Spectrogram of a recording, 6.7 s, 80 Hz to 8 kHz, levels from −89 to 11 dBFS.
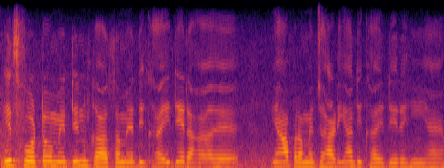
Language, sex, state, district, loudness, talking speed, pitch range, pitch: Hindi, female, Haryana, Charkhi Dadri, -18 LUFS, 160 wpm, 190-215 Hz, 200 Hz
